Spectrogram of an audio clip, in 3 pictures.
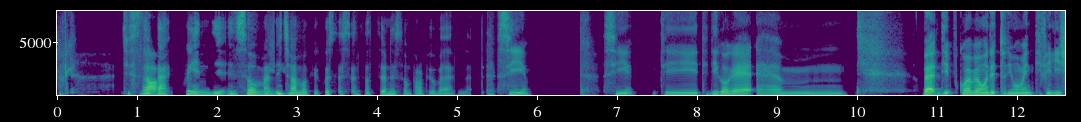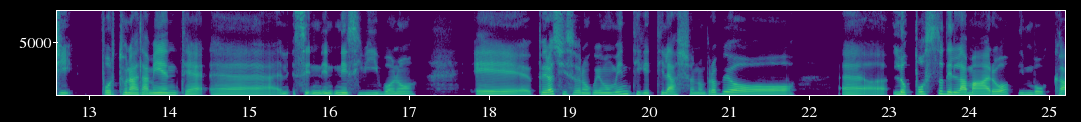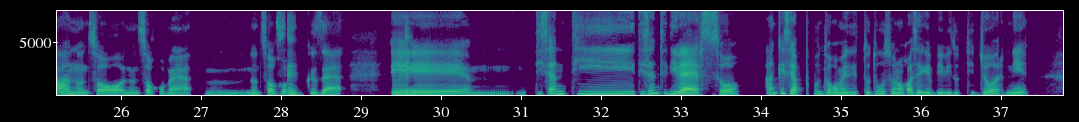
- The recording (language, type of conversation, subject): Italian, unstructured, Qual è un momento in cui ti sei sentito davvero felice?
- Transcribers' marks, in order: chuckle; "proprio" said as "propio"; "proprio" said as "propio"; drawn out: "ehm"; other background noise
